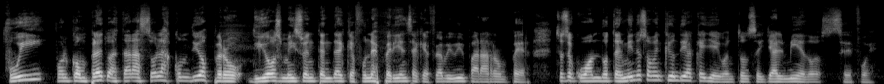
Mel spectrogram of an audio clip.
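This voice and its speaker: A man's voice: on the high side, fast talker, hardly any pauses, darkish tone, no room sound. Earnest male guest giving testimony. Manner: earnest, rising into preacher-like emphasis. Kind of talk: personal testimony, preaching cadence.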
